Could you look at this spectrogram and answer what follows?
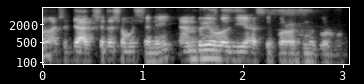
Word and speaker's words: embryo: এটার উচ্চারণটা আসলে এমব্রিও, আমরা যদিও এমব্রায়ো বলি কিন্তু বেসিক্যালি এর উচ্চারণটা কি এমব্রিও, এমব্রিও।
